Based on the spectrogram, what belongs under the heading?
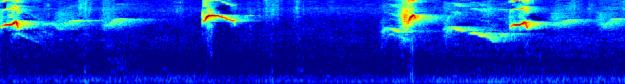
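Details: Noisy, persistent kolibri ninja sunbird song used to provoke other birds and stir reluctant singers: four piercing high chirps and thin slurred whistles, roughly one per second, against a faint low hum.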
